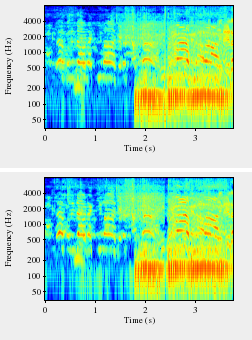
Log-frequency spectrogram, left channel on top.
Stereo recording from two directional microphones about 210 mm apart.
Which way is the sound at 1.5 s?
50° right (ahead or behind).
